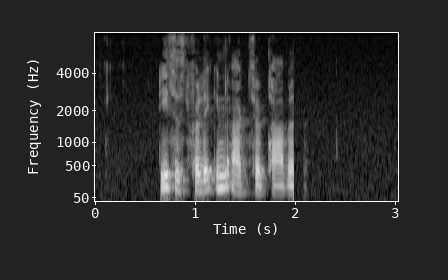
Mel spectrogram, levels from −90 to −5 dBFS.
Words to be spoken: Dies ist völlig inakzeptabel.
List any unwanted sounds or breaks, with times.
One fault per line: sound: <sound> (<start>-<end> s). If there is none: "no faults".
sound: dropout (2.0-2.1 s)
